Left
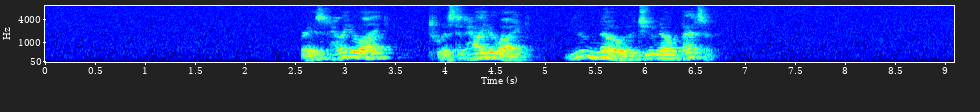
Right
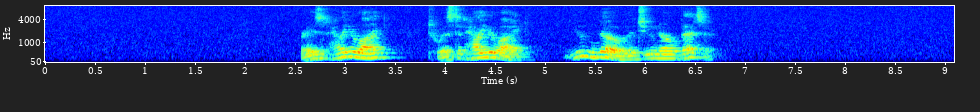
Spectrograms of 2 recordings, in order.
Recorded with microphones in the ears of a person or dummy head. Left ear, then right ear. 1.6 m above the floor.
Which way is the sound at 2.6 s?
75° right (ahead or behind).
